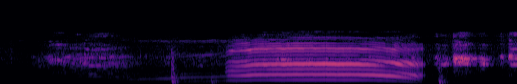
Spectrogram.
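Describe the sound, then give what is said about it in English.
A cow in a barn on a work farm lets out a single long, loud moo that holds steady and then drops off at the end, set against a quieter, rustling barn background. “Stand still, cow, will you?”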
